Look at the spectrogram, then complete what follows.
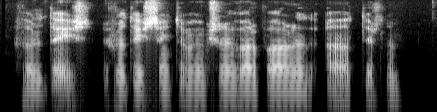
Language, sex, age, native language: Icelandic, male, 13, Polish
